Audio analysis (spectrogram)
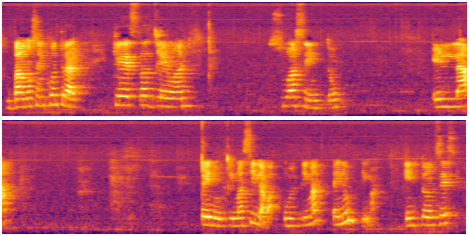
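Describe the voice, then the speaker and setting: A woman talks through a grammar lesson at an unhurried pace, stopping often to check that her class is following. Her voice sits a little high and rings in an echoey room with a faint hiss behind it. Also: a little mellow, highs cut off. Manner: slow and patient, checks in often with "¿listo?". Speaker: teacher.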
